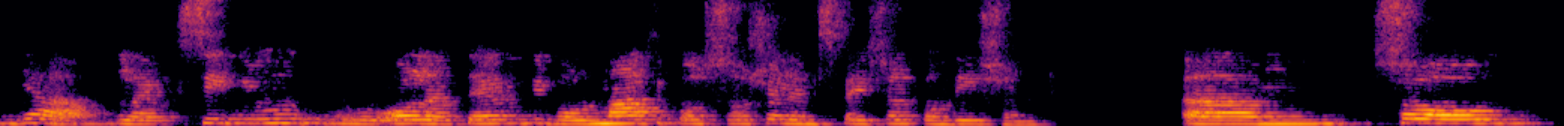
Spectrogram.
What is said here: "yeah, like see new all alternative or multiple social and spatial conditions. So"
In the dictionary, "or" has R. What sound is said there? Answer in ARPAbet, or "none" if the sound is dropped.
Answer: L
